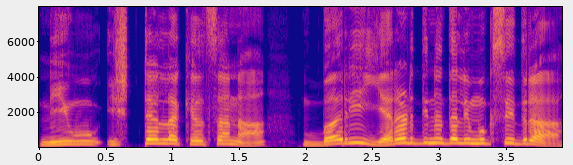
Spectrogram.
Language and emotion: Kannada, surprised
